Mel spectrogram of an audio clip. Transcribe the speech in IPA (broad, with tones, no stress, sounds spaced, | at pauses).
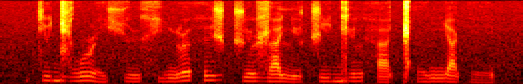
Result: c ɨ˦ d͡ʑ o̤˦ w ɭ e̤˨ ç ʉ˨ x i̤˨ ɲ ɭ ɵ˦ h ɨ˦ ʒ t͡ʃ ʉ˦ ʐ a˦ lʲ ɵ˨ t͡ʃ i˦ ɡʲ ʉ˦ l h a˨ ǁʰ o̤˦ ɲ a˦˨ k e̤˨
